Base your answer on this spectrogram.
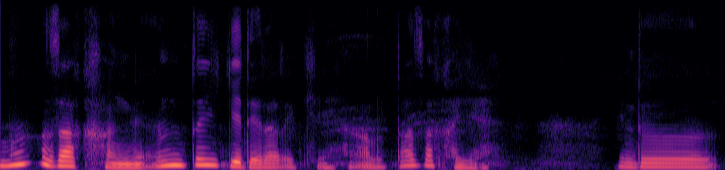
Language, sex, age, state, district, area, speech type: Bodo, female, 60+, Assam, Kokrajhar, urban, spontaneous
